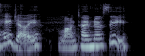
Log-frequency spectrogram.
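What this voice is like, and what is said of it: Put-on British accent. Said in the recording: “That was not good ... my accent, my British accent”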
